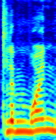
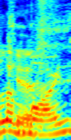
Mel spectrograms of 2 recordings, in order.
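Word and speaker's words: Lemoine: Ik denk dat ik het Lemoyne moet uitspreken. Het is een Franstalige.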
